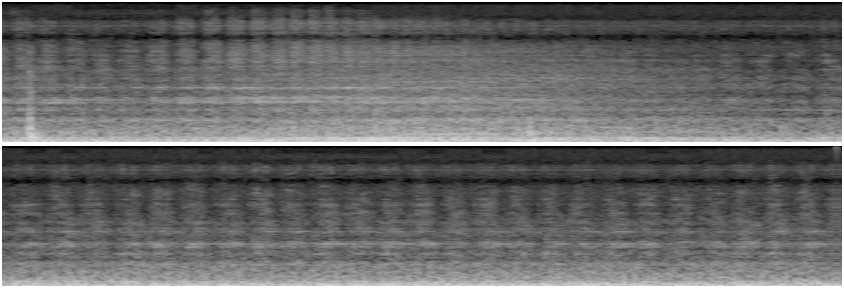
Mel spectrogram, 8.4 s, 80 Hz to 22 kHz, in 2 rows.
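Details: Ford Falcon BF on dedicated LPG, started after an occasional hard start (about 1 in 10 starts): low, uneven rumble with an irregular, lumpy beat, running rough until driven; cause unknown.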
